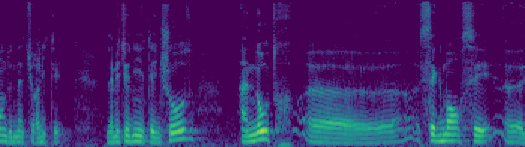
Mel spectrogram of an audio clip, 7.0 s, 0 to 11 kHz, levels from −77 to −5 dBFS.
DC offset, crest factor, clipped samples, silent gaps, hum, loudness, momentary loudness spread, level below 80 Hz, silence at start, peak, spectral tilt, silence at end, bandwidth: under 0.1%; 20 dB; under 0.1%; none; none; -29 LUFS; 17 LU; -56 dBFS; 0 s; -10 dBFS; -7 dB/octave; 0 s; 11 kHz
